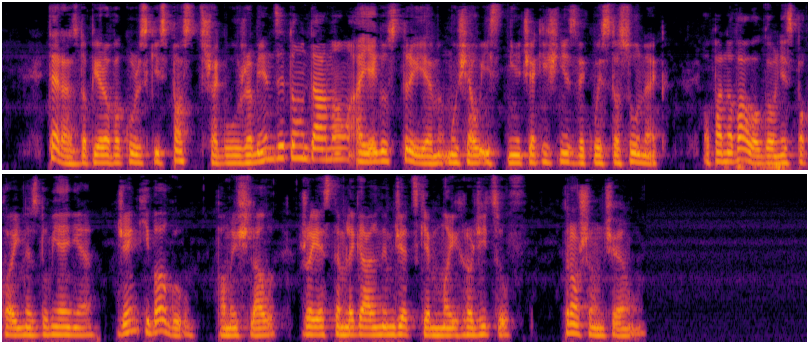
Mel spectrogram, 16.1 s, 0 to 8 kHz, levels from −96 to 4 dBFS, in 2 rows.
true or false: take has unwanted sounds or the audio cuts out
false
